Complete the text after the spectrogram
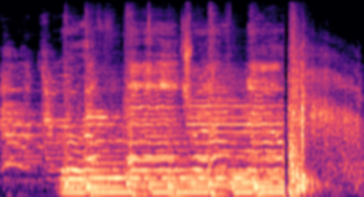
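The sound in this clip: A single gunshot sound effect cracks out abruptly, cutting off several seconds of steady, rhythmic music and leaving a brief noisy tail.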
